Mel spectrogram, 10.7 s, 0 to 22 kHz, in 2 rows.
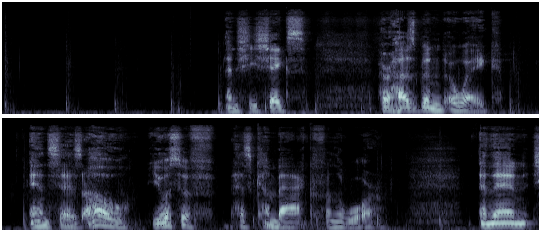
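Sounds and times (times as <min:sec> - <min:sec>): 
footsteps on a sidewalk: 0:00.0 - 0:10.7
speech: 0:02.2 - 0:09.3, 0:10.1 - 0:10.7.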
